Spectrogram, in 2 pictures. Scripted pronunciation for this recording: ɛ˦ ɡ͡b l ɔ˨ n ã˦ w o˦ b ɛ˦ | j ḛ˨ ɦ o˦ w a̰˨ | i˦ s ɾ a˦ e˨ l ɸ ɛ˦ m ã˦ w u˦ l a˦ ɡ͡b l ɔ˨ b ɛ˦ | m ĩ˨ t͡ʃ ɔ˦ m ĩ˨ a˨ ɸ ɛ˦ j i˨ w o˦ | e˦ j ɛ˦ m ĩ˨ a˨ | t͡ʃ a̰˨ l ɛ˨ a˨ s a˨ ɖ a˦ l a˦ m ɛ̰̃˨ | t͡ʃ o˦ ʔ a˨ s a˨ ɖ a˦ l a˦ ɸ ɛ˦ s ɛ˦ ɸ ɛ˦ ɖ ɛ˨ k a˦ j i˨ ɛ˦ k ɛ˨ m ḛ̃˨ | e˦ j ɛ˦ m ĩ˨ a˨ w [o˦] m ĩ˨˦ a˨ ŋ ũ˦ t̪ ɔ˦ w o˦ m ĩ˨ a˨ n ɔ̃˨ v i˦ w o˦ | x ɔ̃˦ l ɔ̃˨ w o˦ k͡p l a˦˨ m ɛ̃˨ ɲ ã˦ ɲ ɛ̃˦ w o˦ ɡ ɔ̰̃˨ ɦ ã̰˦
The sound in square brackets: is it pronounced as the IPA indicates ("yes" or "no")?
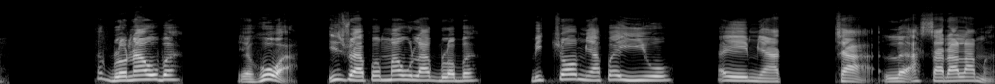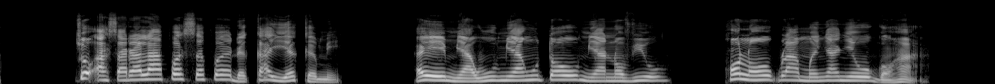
no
